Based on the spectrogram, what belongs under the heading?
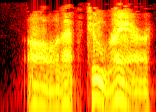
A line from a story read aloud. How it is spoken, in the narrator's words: he roared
